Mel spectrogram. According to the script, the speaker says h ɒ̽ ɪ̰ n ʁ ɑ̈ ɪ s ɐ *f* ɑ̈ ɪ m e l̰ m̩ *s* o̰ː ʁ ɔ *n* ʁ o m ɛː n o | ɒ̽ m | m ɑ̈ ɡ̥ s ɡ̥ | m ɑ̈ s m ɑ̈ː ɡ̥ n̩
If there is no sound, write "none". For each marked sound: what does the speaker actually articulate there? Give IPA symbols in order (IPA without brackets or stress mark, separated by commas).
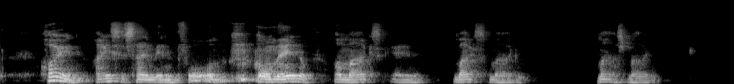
s, f, m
